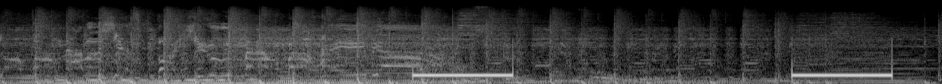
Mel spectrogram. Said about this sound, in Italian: Io proverei a fare una telefonatina a questo signore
